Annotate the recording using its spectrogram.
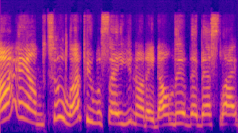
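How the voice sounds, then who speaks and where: A woman speaks in an animated tone with very wide pitch swings, recorded in a dry, close sound with no echo. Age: 60s. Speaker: lifestyle vlogger hosting a live stream. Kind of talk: casual live-stream chat reading viewer comments. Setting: outdoors on a park bench during a walk.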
